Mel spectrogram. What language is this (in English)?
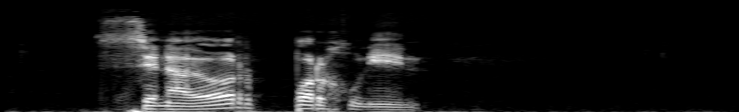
Spanish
